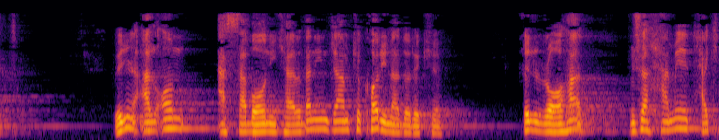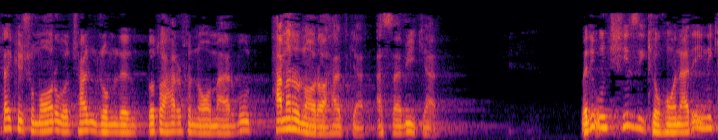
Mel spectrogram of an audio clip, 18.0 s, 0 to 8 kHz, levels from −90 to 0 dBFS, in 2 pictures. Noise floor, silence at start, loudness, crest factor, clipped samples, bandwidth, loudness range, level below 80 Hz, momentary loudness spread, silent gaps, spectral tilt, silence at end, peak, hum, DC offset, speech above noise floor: -77 dBFS; 0 s; -24 LUFS; 22 dB; under 0.1%; 6.4 kHz; 4 LU; -58 dBFS; 12 LU; none; -7 dB/octave; 0 s; -4 dBFS; none; under 0.1%; 55 dB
